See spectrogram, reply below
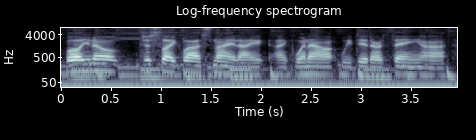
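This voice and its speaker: Low-voiced Californian radio host. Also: male voice, a bit bright, faint music behind, low-quality recording. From Southern California. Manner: friendly, quick affirmations. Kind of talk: casual radio interview.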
